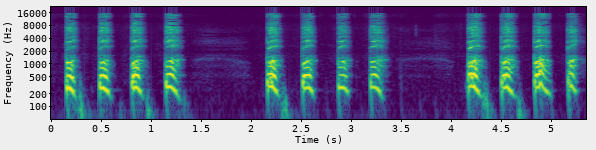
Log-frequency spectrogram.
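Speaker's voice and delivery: rapid high plosive buh bursts; imitated gunfire. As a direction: mimic an assault rifle burst by mouth.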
